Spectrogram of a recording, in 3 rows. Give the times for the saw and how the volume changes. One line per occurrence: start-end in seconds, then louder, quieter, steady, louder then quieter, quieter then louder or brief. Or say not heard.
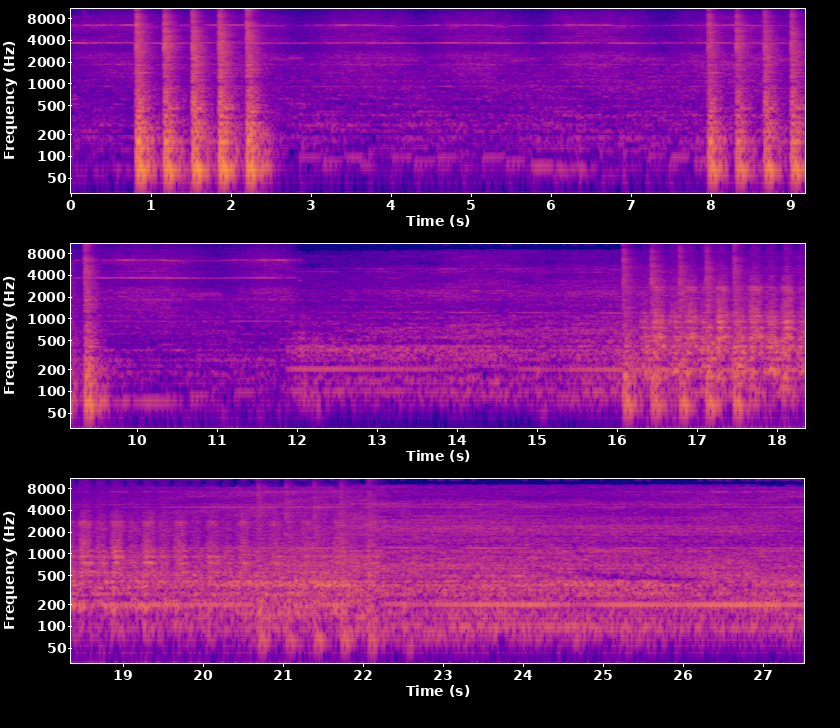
16.2-22.4 quieter.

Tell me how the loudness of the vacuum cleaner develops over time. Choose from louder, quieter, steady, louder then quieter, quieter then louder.
louder.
